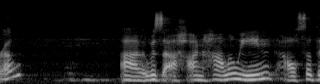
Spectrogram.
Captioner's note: audience murmuring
